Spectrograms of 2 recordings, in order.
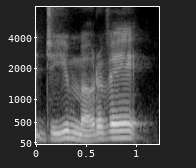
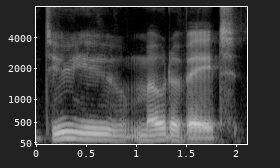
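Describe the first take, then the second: First: Said in the usual way. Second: Drawn-out, softer puzzling over it; slow, puzzled repeat. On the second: Real, not acted. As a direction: read it slowly and quietly, unsure of the meaning. I'm not sure what motivate means.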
